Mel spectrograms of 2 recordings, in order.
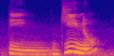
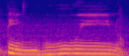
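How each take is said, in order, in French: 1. Le u après le g est muet. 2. Le u après le g est prononcé. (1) "On ne dit pas" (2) "on dit"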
